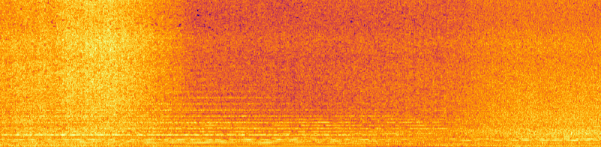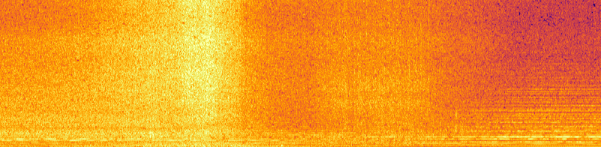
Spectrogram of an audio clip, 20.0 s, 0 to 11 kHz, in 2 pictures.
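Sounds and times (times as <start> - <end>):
ocean wave rushing: 0.0 - 3.2, 6.7 - 18.2
slow ambient music: 0.0 - 20.0.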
